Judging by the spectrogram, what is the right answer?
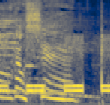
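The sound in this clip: A steady electronic telephone tone sounds after a caller hung up, a constant hum that continues under a person talking.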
